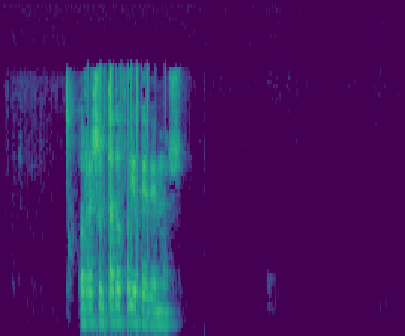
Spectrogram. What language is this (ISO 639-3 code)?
glg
